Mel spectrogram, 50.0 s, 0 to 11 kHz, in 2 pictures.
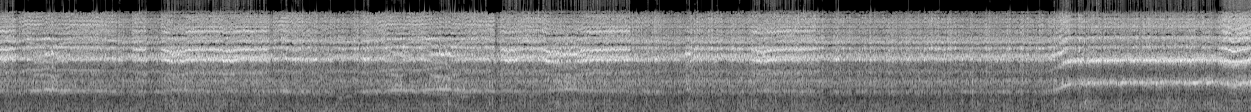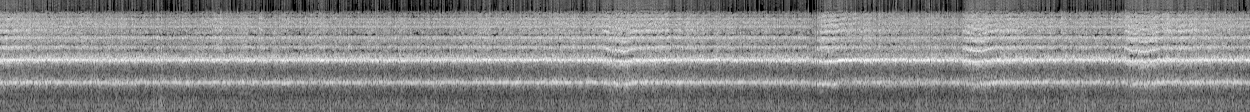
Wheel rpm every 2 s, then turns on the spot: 160, 160, 160, 160, 160, 160, 160, 160, 160, 160, 200, 230, 230, 230, 230, 230, 230, 230, 230, 230, 230, 230, 230, 230, 230.
none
